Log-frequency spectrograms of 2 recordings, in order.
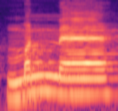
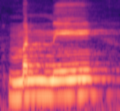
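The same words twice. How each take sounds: First: ਮੰਨੈ slow, with an open ai ending; dulavan sound. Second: ਮੰਨੇ with a plain short e ending; the common mistaken ਮੰਨੇ; wrong reading. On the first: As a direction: sing ਮੰਨੈ, opening the final ai. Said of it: "ਦੁਲਾਵਾਂ ਦਾ ਉਚਾਰਨ". (ਦੁਲਾਵਾਂ ਵਾਲਾ ਮੰਨੈ ਲਮਕਾ ਕੇ) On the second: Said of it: "ਅਸੀਂ ਇੱਦਾਂ ਪੜ੍ਹਦੇ ਹਾਂ". (ਗਲਤ ਉਚਾਰਨ ਮੰਨੇ) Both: Shown as a demonstration.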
